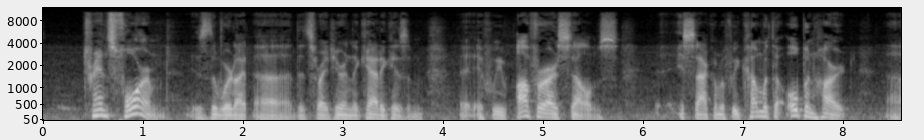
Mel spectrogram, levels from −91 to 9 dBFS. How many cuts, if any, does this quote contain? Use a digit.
3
